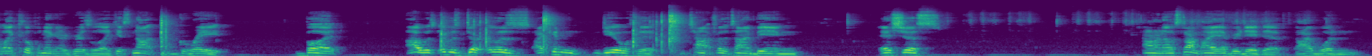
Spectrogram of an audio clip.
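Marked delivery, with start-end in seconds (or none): none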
